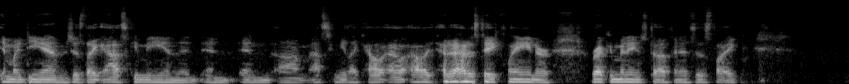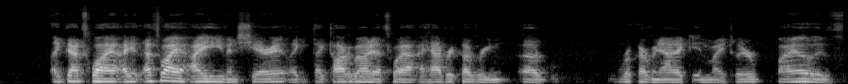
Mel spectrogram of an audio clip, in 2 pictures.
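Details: Adult male who says he has a stutter that becomes audible when he is nervous; real, self-reported stuttering.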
